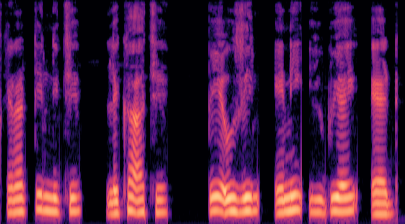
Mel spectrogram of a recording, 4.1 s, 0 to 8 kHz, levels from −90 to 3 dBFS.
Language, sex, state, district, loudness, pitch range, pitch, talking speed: Bengali, male, West Bengal, Alipurduar, -15 LUFS, 165-185 Hz, 175 Hz, 150 wpm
